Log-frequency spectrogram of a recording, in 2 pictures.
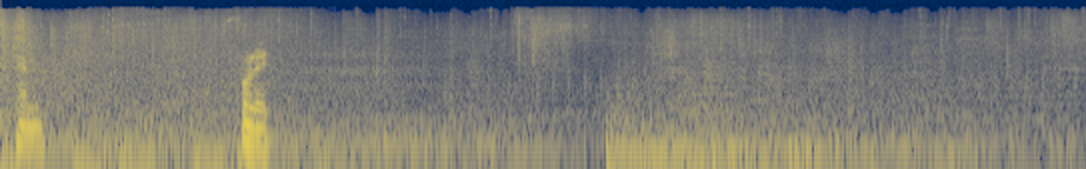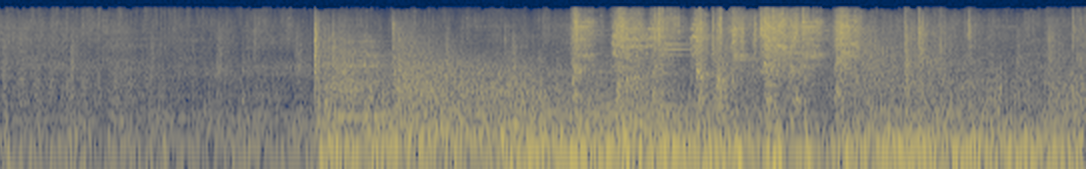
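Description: Footsteps patter quickly on a metal floor.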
